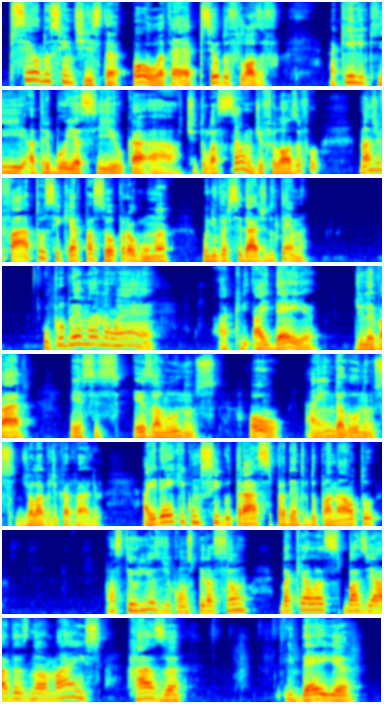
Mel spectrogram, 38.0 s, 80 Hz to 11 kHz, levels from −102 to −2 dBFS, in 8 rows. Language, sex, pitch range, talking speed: Portuguese, male, 120-180 Hz, 100 wpm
